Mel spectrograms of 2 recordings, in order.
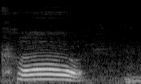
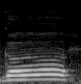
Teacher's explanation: क देर तक बोलेंगे तो अ की ध्वनि आ रही है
